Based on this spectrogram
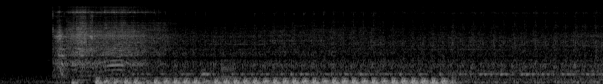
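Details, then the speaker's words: Motorcycle (Rider/JFI mentioned) with a damaged clutch bell, engine started: a thin steady whine sits above the fast idle putter, heard from the clutch side after a mechanic cut and hammered the clutch bell; clutch-side whine. "Naririnig nyo. Umuhuni. No? Merong umuhuni rin sa makina."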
